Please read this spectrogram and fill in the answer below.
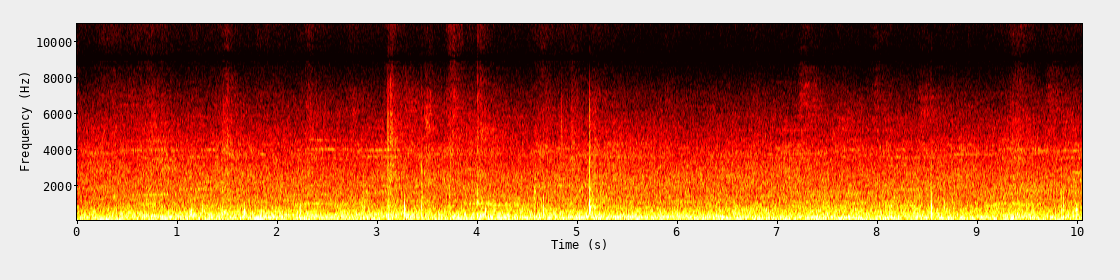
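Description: Steady room tone of a large hall: an even hiss of ventilation, with a few faint taps scattered through it.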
